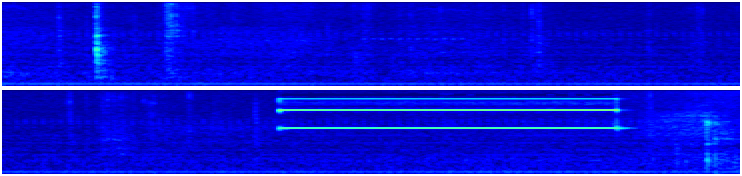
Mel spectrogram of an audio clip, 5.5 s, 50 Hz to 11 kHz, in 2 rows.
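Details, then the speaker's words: Kenwood TS-520SE ham transceiver under repair, buzzing out from the VFO jack pins to the RIT switch: one steady high multimeter beep of about a second in a quiet room, showing continuity, so that contact conducts. "Yeah, we got continuity there. So, I'm going come up to this red center pin on the RIT switch and we have continuity there."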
